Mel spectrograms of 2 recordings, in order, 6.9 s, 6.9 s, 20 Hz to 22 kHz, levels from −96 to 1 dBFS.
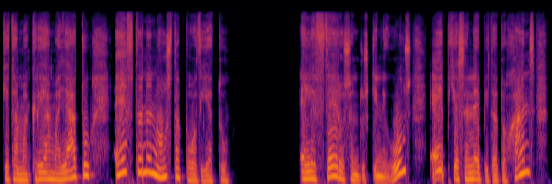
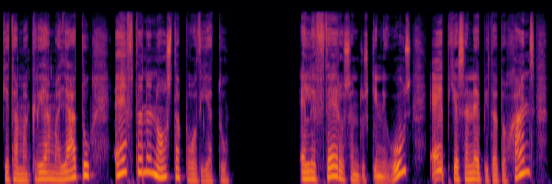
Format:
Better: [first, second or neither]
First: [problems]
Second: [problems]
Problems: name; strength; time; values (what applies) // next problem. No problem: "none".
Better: second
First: distortion; slight; 10 dB below the speech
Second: none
